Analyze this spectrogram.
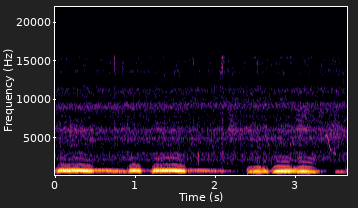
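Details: Zebra dove, a stammering-style bird kept in a hanging cage, cooing right after bathing: low mellow coos with short rising-falling notes in two bursts separated by a quiet pause.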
